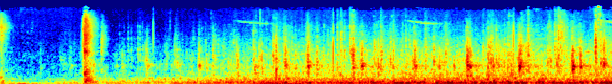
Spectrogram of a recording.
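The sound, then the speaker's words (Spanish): Horse hooves clip-clopping as a horse-drawn carriage pulls away: a quick, steady run of hoofbeats that continues throughout, with a sharp knock near the start. “El carruaje se alejó de la casa de la hiedra.”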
